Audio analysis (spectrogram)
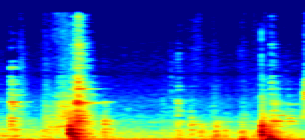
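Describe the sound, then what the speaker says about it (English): A kitchen knife blade wiped against the tip of a honing steel, giving two quick, separate metallic scrapes close up in a quiet room. "Just wipe your blade on the tip of the steel"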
